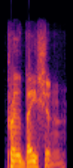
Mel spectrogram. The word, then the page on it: probation: British English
